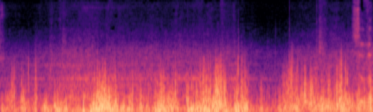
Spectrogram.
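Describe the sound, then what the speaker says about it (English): Gusty wind on a Chicago morning buffets the microphone in heavy low rumbling surges that rise and fall. "It's so windy."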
